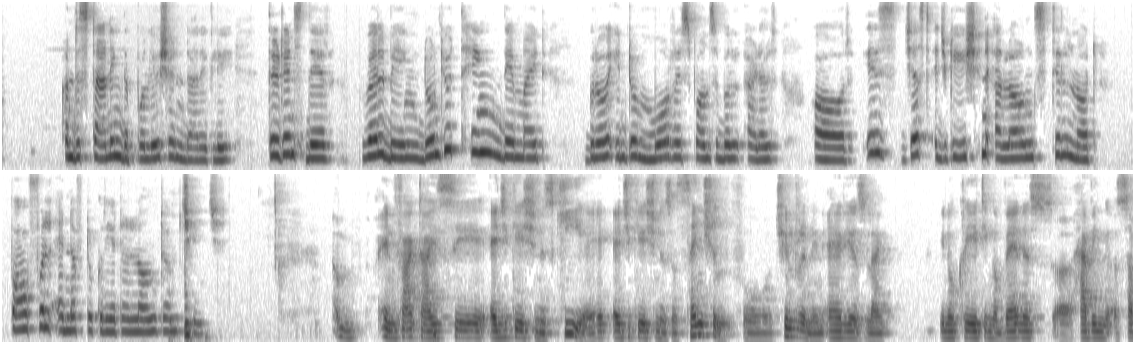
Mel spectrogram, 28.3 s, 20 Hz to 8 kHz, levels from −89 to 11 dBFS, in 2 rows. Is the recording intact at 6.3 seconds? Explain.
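Yes, the speech at 6.3 seconds is intact, with only the ordinary call microphone processing audible there, which trims the lowest bass and leaves nothing above 8 kHz.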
